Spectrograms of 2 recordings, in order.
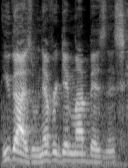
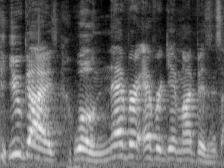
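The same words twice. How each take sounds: First: Said in the usual way. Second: Mock vow. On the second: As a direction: swear it off in a hammed-up laugh. Repeated louder, slower, laughing.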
